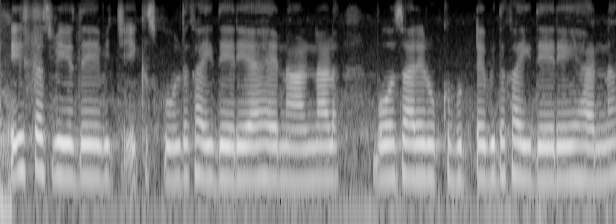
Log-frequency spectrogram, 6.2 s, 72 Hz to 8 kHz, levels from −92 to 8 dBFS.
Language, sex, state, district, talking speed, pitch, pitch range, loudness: Punjabi, female, Punjab, Fazilka, 205 wpm, 190 Hz, 185-195 Hz, -14 LUFS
